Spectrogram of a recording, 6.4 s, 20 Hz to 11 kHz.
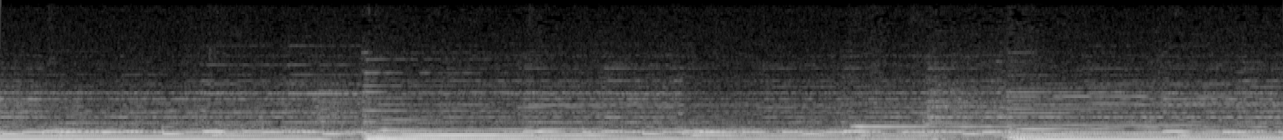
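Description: Music playing through a pair of Micca MB42X bookshelf speakers: long held bass notes that change about two seconds in and again near five seconds, with a sustained melody above them.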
